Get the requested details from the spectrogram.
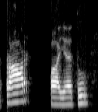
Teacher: केवल एक ही रेफ है और वो भी हलंत है, तो उसको बहुत कम समय देना है। प्रार पायतु ऐसे बोले।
